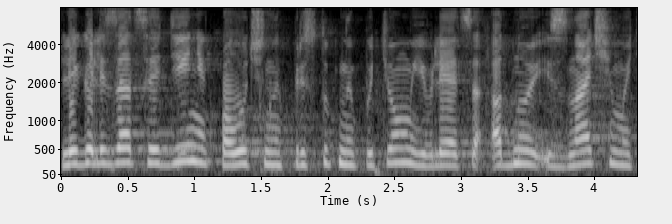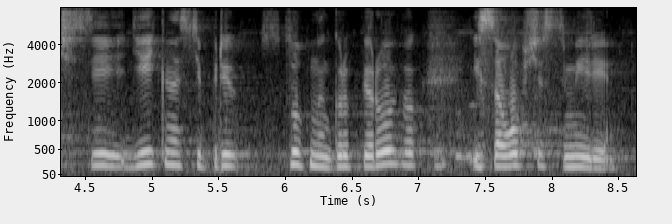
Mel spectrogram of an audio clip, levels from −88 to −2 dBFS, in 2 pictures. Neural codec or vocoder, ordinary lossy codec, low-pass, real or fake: none; none; none; real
